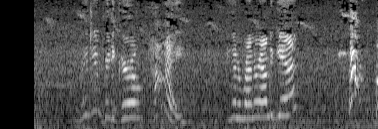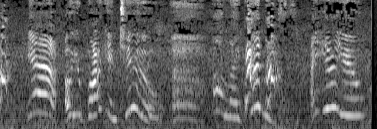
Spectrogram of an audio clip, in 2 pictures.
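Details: Dachshund, a sausage dog kept as a pet, giving a run of high, whining yelps with sliding, bending pitch. The calls come in short bursts, some rising then falling, repeated over about ten seconds.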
